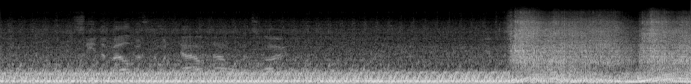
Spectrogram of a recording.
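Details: Lexus GS430 3UZ-FE VVT-i V8 on a half cut with new plug-and-play harness for IS200 swap: engine catches and settles into a steady, even low rumble, smooth idle with no knocks or misses, running normally.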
